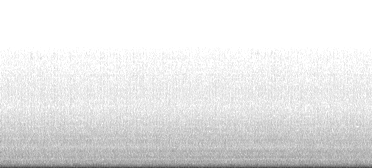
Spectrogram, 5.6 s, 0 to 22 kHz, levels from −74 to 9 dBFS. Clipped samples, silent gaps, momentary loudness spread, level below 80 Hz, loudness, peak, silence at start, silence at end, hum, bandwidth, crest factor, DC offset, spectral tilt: under 0.1%; none; 1 LU; -20 dBFS; -22 LUFS; -8 dBFS; 0 s; 0 s; none; 12.5 kHz; 10 dB; under 0.1%; -7.5 dB/octave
